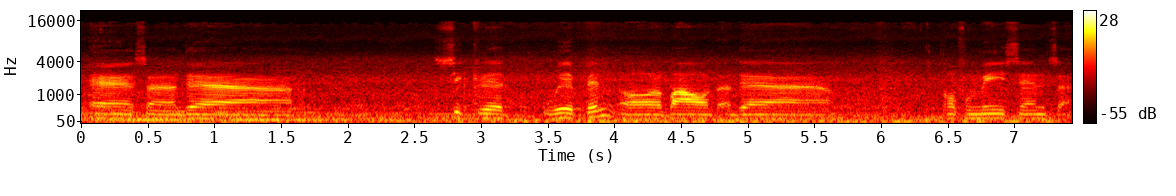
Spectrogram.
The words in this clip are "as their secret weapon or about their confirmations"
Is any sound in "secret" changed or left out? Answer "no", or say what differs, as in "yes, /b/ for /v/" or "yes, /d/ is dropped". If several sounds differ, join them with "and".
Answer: no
